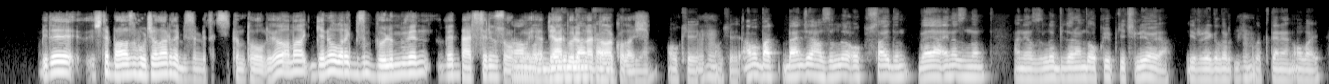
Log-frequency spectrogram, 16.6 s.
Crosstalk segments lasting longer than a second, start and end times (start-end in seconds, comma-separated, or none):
6.4-7.9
